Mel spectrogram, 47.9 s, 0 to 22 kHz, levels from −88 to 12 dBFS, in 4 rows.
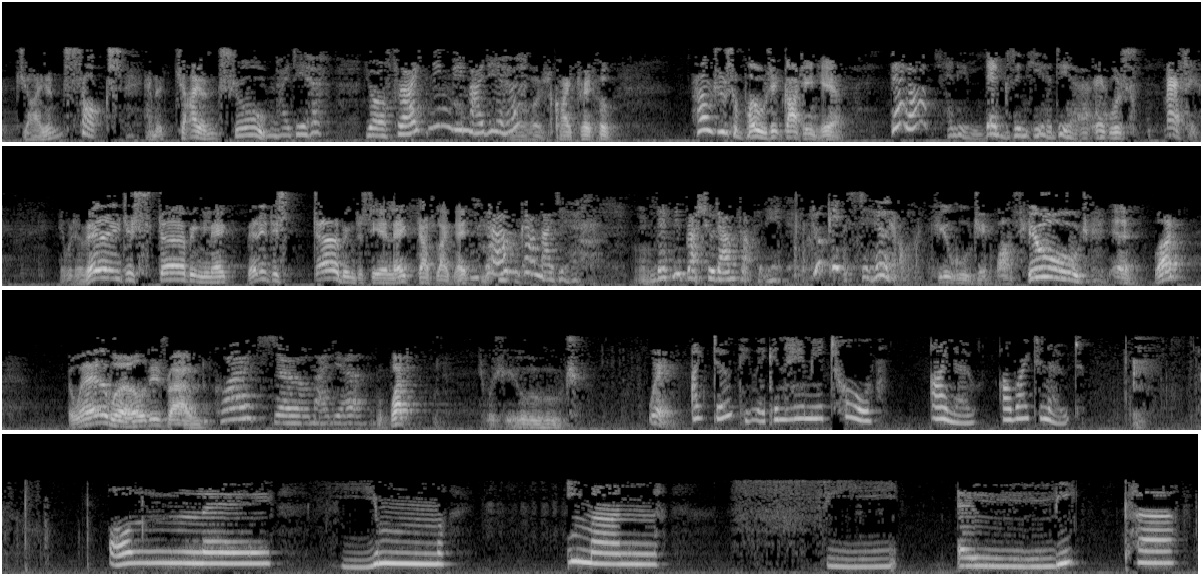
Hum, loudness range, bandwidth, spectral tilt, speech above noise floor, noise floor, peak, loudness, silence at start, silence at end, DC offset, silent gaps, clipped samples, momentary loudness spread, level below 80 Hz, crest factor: none; 7 LU; 6 kHz; -3.5 dB/octave; 33 dB; -52 dBFS; 0 dBFS; -20 LUFS; 0 s; 0.2 s; under 0.1%; none; under 0.1%; 17 LU; -52 dBFS; 20 dB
